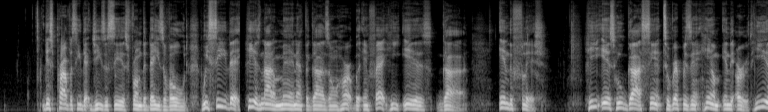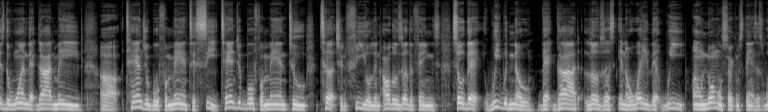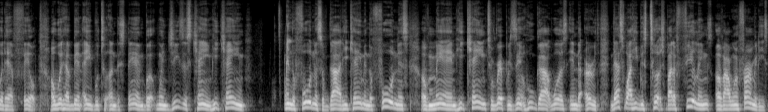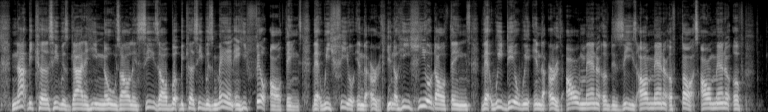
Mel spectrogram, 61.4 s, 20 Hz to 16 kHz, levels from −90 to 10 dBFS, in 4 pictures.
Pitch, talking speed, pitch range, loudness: 135 Hz, 180 wpm, 125-150 Hz, -15 LUFS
